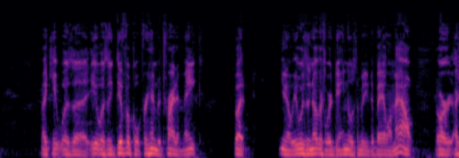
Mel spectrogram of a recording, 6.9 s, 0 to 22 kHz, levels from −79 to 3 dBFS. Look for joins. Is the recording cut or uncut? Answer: cut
